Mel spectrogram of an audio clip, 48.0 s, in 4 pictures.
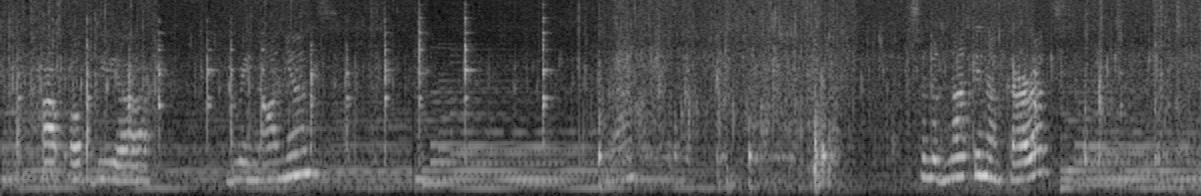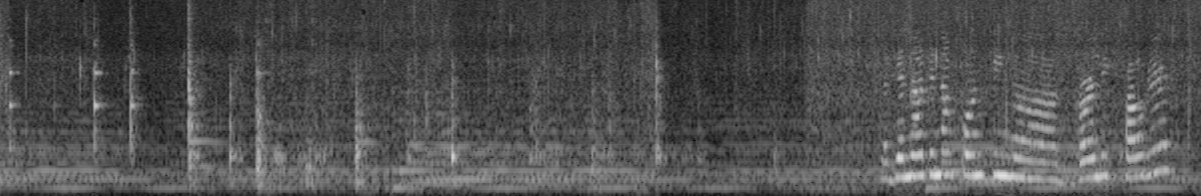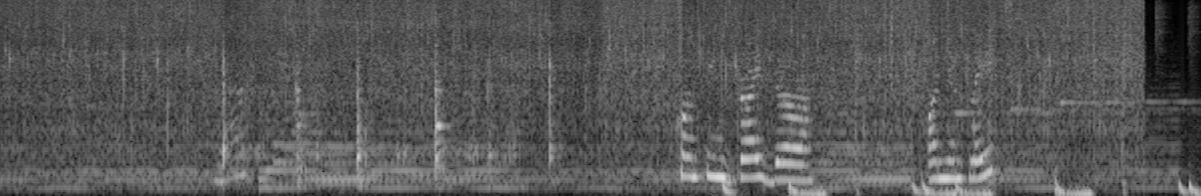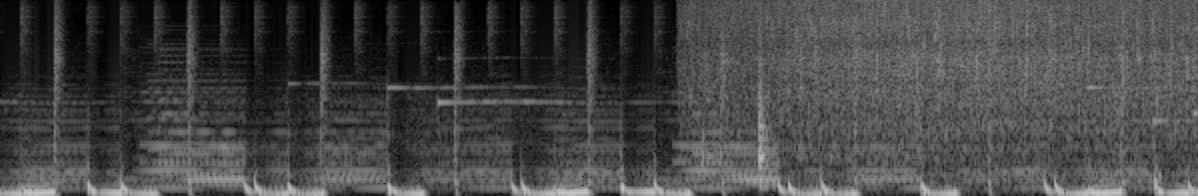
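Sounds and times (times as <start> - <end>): background music with steady beat: 0.0 - 8.4, 10.1 - 48.0
vegetables sizzling in hot oil: 0.0 - 35.5, 42.8 - 48.0
wooden spatula knocking on pan: 7.1 - 8.4, 13.0 - 19.1, 26.2 - 29.7.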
